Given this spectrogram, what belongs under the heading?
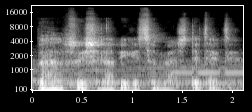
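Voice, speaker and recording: A man voicing a calm, reserved police detective in an audio roleplay, speaking formally and with gentle reassurance to a wounded partner. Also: very deep voice, music in the background. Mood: gentle, reassuring. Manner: measured, formal, gently reassuring, hesitant pauses. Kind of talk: audio roleplay, character acting.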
